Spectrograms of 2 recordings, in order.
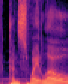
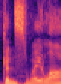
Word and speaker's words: Consuelo: she discovers the manipulation actually she's consuelo but uh she's mispronounced as consuela a number of times over the course of this story so whatever uh regardless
